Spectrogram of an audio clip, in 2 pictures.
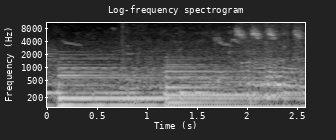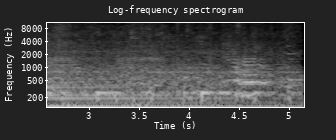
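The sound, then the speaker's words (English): A dense, steady hum of many honeybees buzzing at a hive entrance as a beekeeper smokes the entrance so the guard bees run back into the hive, a continuous droning swarm with a few higher chirps flickering above it, lasting throughout without any talking. “Now we uh, smoke the entrance so the guard bees will run back into the hive.”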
